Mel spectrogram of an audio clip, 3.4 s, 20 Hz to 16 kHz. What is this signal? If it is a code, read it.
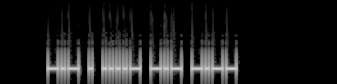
Morse code, heard as a keyed tone, about 34 wpm, 700 Hz. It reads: KE4KY
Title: Call Signs Repeated 2x - 35wpm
